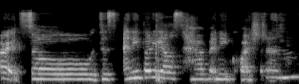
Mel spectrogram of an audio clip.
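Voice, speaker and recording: A somewhat breathy woman's voice with ordinary pitch variation. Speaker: direct sales team leader. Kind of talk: team training call. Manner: fast; animated.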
